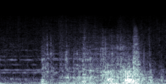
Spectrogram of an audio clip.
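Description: A held music chord dies away, then a rushing noise swells up and grows brighter, peaking just before the end, over the low steady hum of an old radio transcription.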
